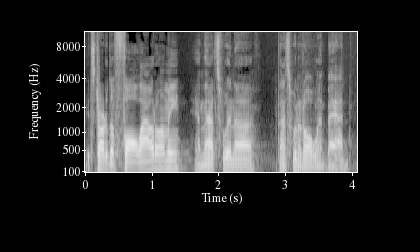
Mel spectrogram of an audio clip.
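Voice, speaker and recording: A man's voice: lowish voice, expressive, moderate pace, darkish tone, a little hiss or hum. A man in his thirties, a welding instructor, talking casually through a demonstration in an indoor welding shop, loose and conversational, with frequent fillers.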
